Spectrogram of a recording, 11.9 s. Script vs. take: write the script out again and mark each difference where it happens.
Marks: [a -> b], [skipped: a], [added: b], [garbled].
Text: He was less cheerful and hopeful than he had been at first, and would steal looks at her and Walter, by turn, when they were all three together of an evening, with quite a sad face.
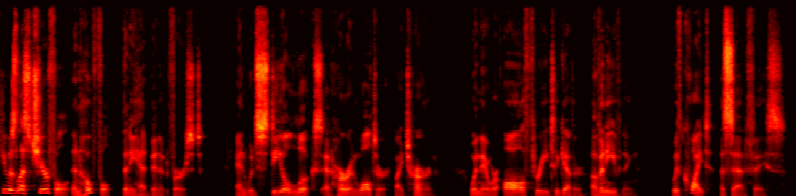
He was less cheerful and hopeful than he had been at first, and would steal looks at her and Walter, by turn, when they were all three together of an evening, with quite a sad face.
